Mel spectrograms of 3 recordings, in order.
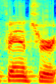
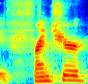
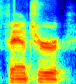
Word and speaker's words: Fancher: I think Frencher or something like that. Yeah. I accidentally added an extra R in there.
